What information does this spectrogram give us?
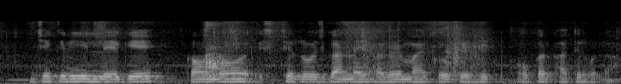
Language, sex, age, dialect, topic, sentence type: Bhojpuri, male, 25-30, Northern, banking, statement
